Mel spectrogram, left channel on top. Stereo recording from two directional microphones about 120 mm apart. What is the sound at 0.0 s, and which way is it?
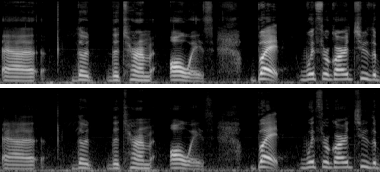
Speech, 35° left (ahead or behind).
